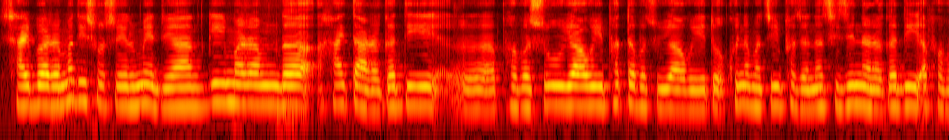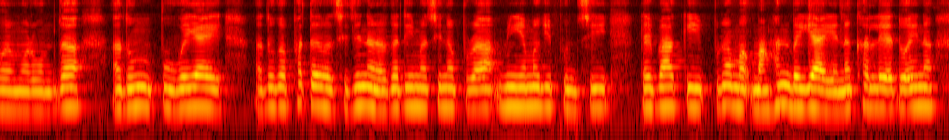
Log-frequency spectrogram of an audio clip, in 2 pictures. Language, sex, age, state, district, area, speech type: Manipuri, female, 30-45, Manipur, Imphal West, urban, spontaneous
